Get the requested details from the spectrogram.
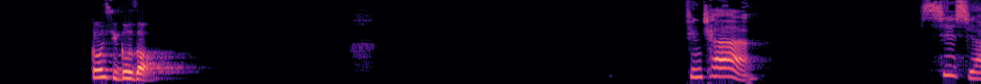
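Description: Another young woman speaks brightly, up close.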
